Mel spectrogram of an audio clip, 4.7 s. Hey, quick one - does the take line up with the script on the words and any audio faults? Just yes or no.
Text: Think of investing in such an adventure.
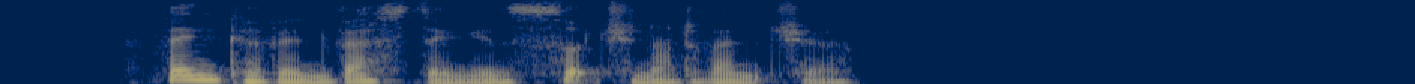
yes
